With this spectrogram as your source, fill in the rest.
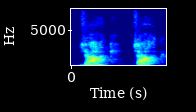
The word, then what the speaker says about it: Jacques: Jock, right? That's how you say his name in French.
